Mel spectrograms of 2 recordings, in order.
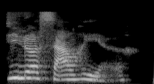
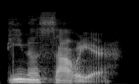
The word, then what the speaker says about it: Dinosaurier: And I probably pronounced that French, so pronounce it German for me. – Dinosaurier. – Dinosaurier. Got it.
